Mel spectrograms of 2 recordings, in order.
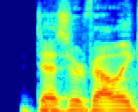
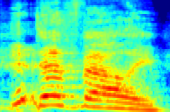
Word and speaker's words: Death Valley: didn't say it right what is the real way to say that desert valley california you think it's called you think it's desert valley okay guess not sorry death valley oh stupid stupid um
